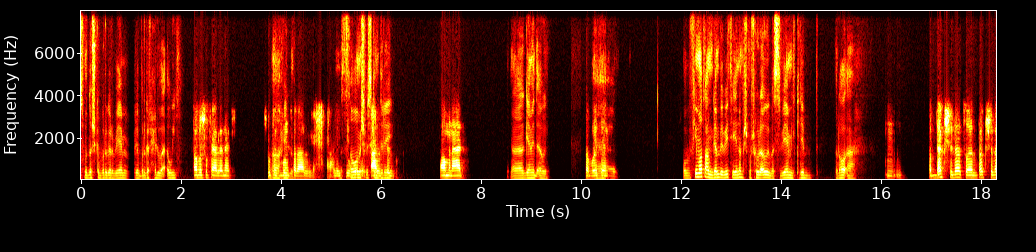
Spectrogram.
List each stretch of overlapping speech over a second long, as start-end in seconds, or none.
5.1-6.4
